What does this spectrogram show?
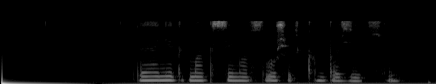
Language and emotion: Russian, neutral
